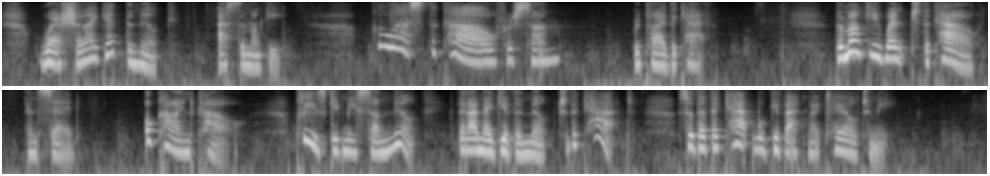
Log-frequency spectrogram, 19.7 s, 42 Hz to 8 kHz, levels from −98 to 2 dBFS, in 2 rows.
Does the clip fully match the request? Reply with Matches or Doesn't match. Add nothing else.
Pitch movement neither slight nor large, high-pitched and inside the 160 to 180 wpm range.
Doesn't match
